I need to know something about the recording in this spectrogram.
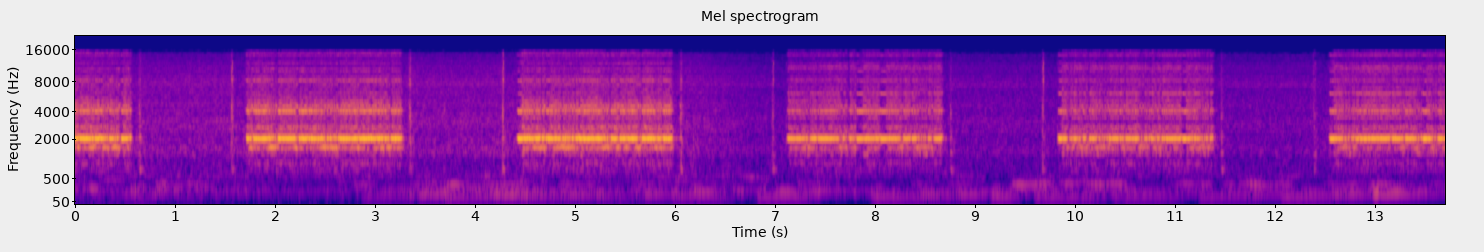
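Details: About two-year-old Seagate Barracuda 1.5TB 7200 RPM hard drive, which had started clicking, powered on with its cover removed, giving shrill screeching bursts roughly every 2.5 seconds; the data is likely lost.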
